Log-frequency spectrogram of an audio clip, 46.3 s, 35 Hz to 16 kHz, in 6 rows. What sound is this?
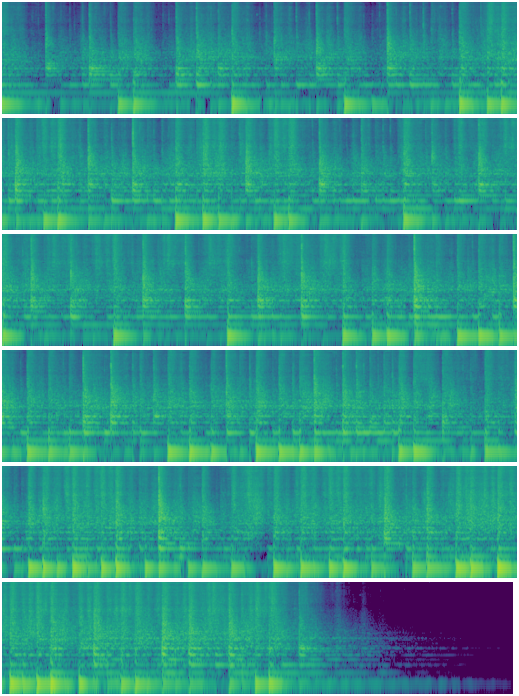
impro binaire 140
4/4 daf impro with rode NT4 mic, presonus preamp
